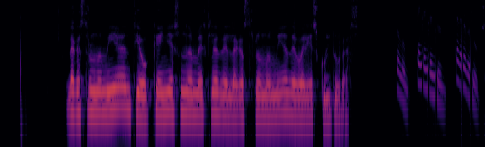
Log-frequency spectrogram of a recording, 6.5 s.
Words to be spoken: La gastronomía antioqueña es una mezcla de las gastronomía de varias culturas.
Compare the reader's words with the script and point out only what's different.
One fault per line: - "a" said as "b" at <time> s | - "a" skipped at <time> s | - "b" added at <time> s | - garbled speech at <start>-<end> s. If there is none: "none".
- "las" said as "la" at 3.0 s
